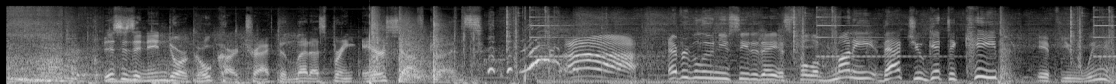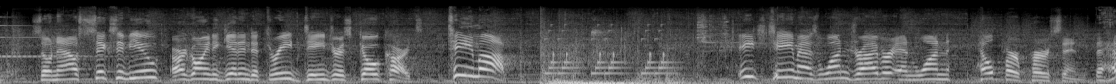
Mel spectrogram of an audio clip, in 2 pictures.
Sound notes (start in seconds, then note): 0.0 go-karts revving; 5.1 cash register ding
